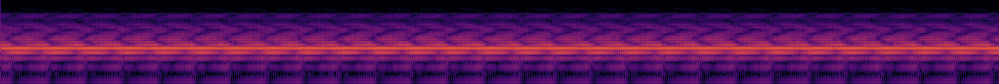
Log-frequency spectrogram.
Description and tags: a static didg like sound also a filtered version of my bottle sound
